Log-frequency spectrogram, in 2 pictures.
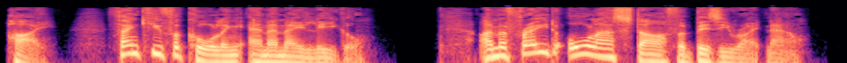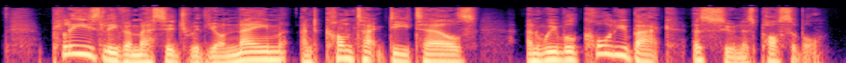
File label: greeting, voicemail; solicitors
